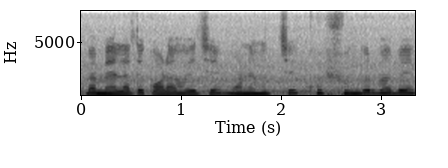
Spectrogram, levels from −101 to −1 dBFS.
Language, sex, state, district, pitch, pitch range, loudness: Bengali, female, West Bengal, Malda, 220 Hz, 205-240 Hz, -13 LUFS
